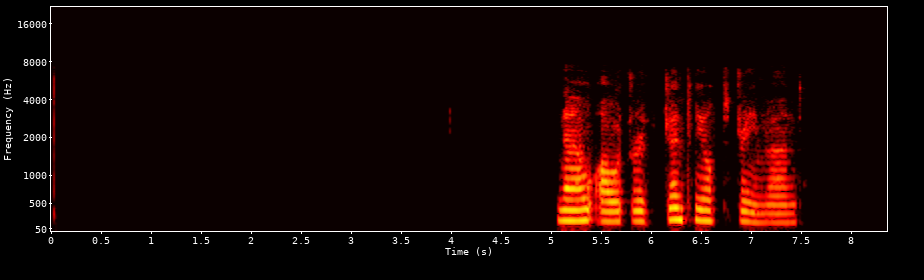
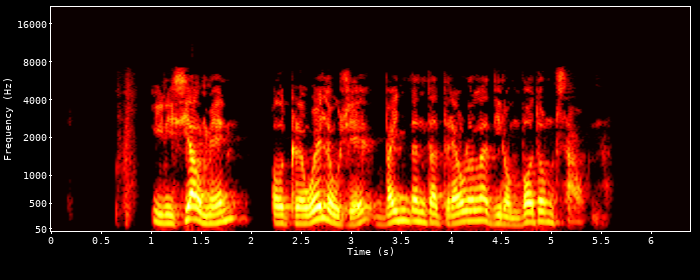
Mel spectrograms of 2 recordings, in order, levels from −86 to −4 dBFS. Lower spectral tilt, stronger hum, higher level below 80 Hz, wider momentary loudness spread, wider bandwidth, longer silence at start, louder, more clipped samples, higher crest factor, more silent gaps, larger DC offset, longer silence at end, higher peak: about the same, -5.5 dB/octave vs -6 dB/octave; neither; second, -82 dBFS vs -68 dBFS; about the same, 13 LU vs 14 LU; about the same, 7.6 kHz vs 7.4 kHz; first, 5.05 s vs 0.75 s; second, -34 LUFS vs -18 LUFS; neither; about the same, 22 dB vs 20 dB; second, none vs 0.93-1.01 s, 2.04-2.20 s; neither; second, 0.9 s vs 1.1 s; second, -18 dBFS vs 0 dBFS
